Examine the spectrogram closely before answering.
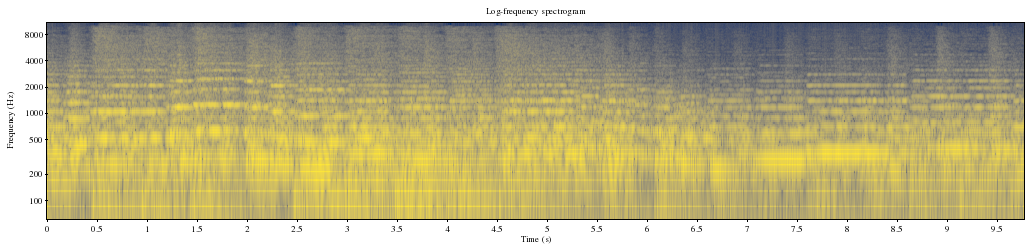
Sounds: music

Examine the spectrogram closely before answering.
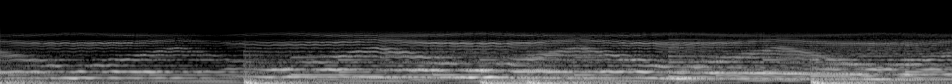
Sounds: theremin, music

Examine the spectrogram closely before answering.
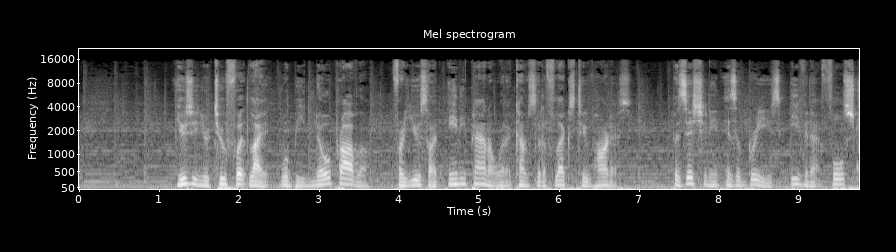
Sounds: speech, music

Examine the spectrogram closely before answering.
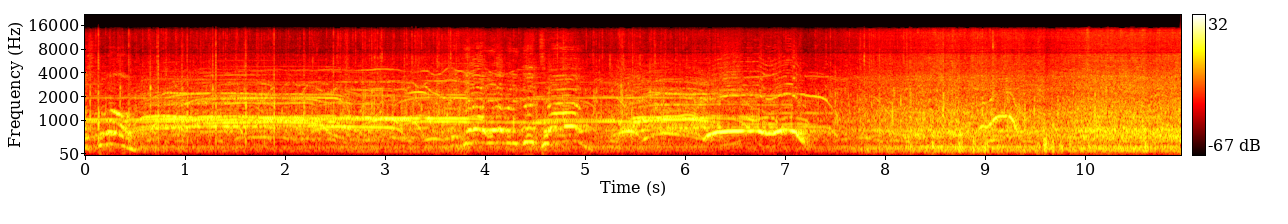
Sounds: speech

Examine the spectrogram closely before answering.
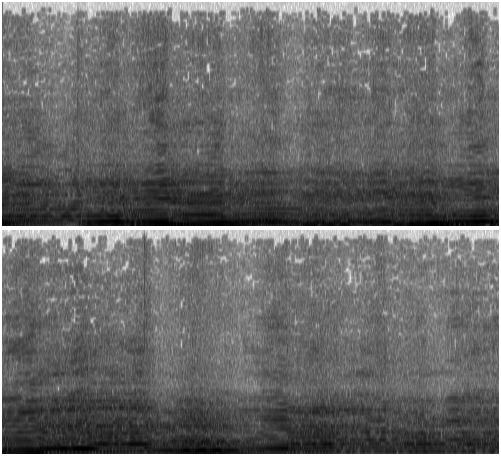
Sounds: playing cello

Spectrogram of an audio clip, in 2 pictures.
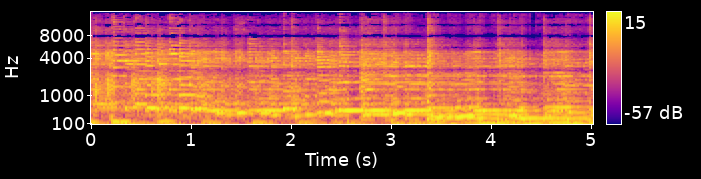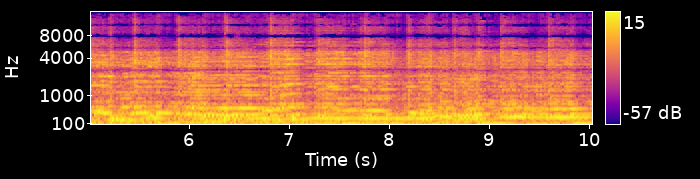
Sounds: country, music

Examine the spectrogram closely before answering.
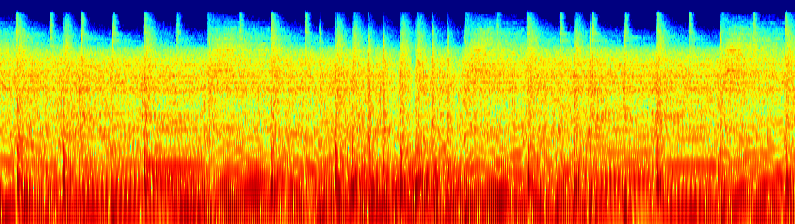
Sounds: exciting music, music

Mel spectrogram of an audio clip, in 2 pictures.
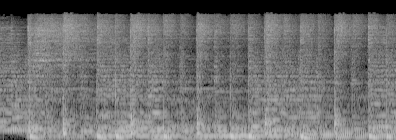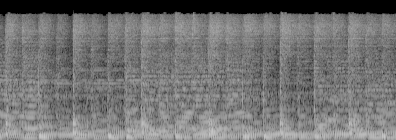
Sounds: music

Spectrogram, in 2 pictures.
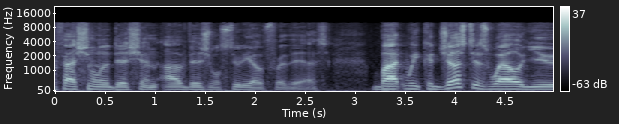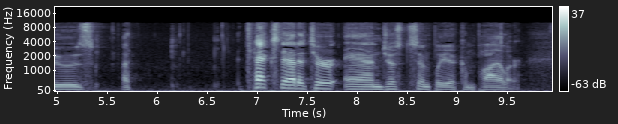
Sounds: speech

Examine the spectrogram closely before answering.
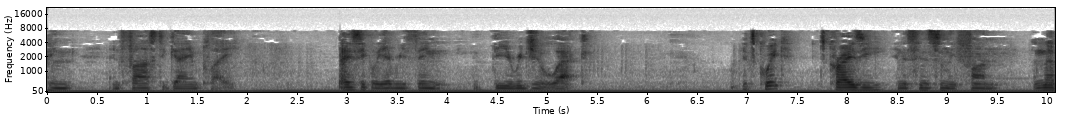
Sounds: speech

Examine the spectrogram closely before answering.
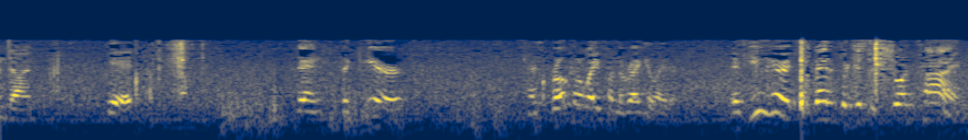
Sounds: speech

